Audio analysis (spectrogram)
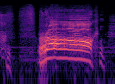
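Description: A voice imitates a snore as one drawn-out, rough, voiced groan of about a second, loud and close, with brief bits of speech just before and after.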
